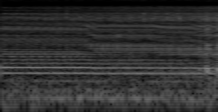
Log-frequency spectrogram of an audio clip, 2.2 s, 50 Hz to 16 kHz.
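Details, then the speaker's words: Tanzu battery portable fan with a brushed motor, after cleaning the block and sharpening the blades, on a fully charged battery: a steady fan whir with a fixed mid-pitched PWM hum over an airy rush; rattle gone, noise reduced about 50–70%. "Oke, langsung kita tes. Suara dengung PWM nya ya."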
